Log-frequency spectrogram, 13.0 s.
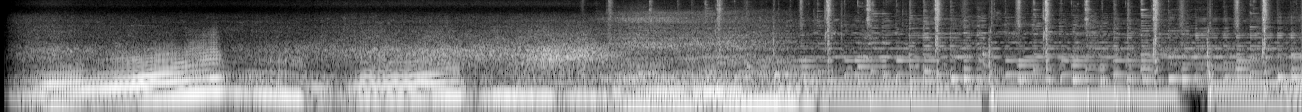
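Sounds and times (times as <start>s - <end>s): car engine accelerating: 0.1s - 10.0s.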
